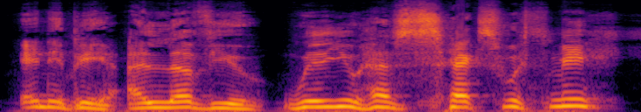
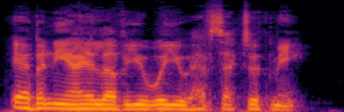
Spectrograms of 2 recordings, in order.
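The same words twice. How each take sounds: First: Higher, louder swooning plea rising at the end; mock lovesick voice. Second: Louder, lovey-dovey plea; mock lovestruck villain. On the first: Villain proposing to Ebony, higher swooning mock plea. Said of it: "a lovey-dovey look in his eyes". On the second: Villain falling for Ebony, lightly hammed lovey-dovey plea. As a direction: swoon out the proposal. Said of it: "he said".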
